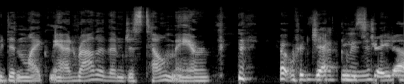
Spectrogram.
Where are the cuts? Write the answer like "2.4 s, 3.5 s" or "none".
none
